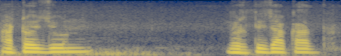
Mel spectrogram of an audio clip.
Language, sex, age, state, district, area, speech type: Santali, male, 30-45, West Bengal, Birbhum, rural, spontaneous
